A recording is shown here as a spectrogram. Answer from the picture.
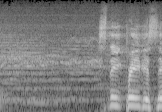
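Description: The rave music cuts off, leaving a faint low background for about a second and a half, then a man's voice, the MC on the microphone, starts calling out near the end.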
